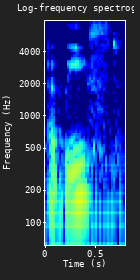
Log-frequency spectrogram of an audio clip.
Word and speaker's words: at least: Remember that it's that tense E sound, at least, at least. And you see how it's stressed on the word least. At is just a helping word here. It's very short and it's unstressed.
